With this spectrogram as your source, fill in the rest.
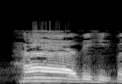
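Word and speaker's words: hadhi (هذه): In this lesson we learn hadhi, which is the feminine of hadha, and it is pronounced elongating the first syllable, hadhi, but the aleph is omitted in writing.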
